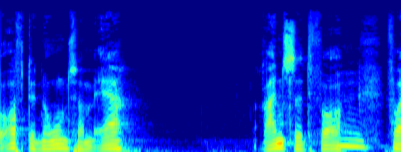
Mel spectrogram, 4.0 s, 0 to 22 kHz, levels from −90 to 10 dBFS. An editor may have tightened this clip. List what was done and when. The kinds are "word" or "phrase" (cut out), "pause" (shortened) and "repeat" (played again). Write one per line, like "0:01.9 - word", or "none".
none

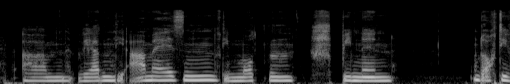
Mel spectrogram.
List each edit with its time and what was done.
0:01.1 - word
0:02.2 - word
0:03.0 - pause

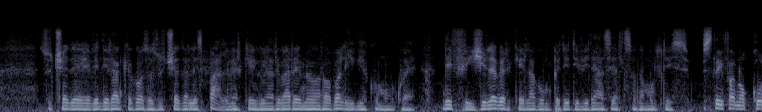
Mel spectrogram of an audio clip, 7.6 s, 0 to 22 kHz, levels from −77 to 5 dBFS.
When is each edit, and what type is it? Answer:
none

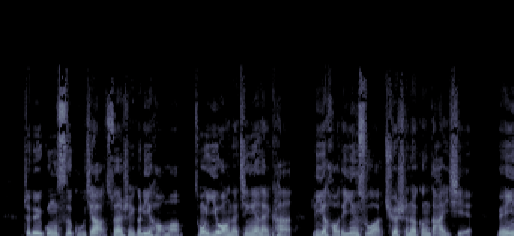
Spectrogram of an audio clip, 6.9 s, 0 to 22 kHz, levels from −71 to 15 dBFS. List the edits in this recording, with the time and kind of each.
0:02.5 - pause

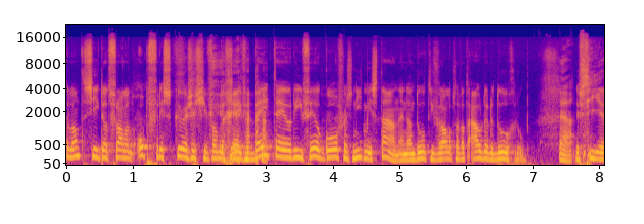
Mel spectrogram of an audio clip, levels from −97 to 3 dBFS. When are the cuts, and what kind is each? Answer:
0:04.5 - word

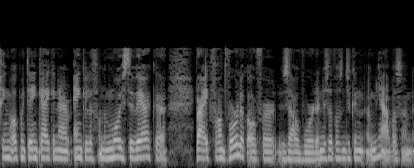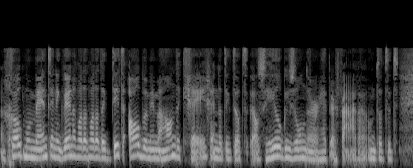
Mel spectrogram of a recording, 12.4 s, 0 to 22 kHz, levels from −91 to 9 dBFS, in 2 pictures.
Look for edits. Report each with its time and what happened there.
0:07.5 - repeat

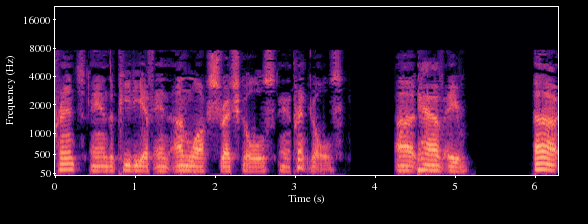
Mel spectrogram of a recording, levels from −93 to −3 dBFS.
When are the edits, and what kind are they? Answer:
0:01.2 - word
0:02.9 - word
0:04.5 - word

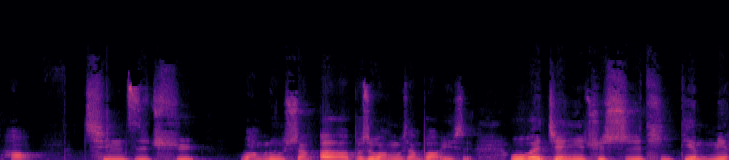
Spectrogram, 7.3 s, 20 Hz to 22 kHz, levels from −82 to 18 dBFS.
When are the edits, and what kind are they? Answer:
none

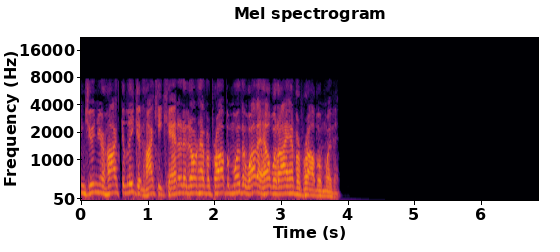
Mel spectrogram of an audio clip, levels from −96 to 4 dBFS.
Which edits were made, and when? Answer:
none

